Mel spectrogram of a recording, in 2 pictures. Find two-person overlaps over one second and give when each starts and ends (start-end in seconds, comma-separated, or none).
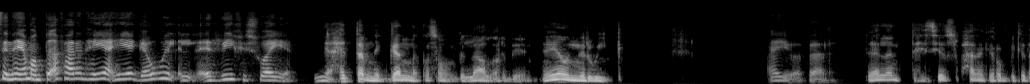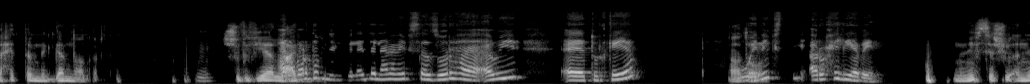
none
